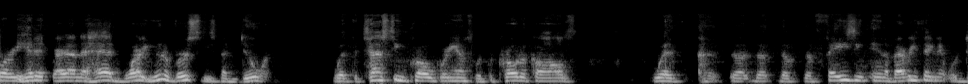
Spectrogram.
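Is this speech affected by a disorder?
No.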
